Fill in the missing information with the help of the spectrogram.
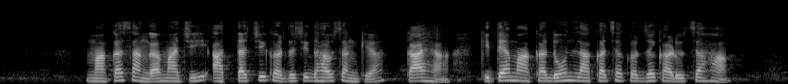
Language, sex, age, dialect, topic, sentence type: Marathi, male, 18-24, Southern Konkan, banking, question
